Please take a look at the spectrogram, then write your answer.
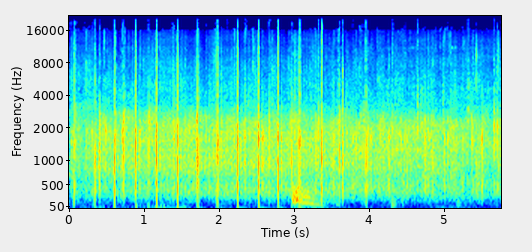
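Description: An audience at a university alumni event claps steadily for several seconds in thanks to a supporting family, a dense wash of many hands with sharper individual claps standing out, holding a fairly even level throughout with a brief murmur partway.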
